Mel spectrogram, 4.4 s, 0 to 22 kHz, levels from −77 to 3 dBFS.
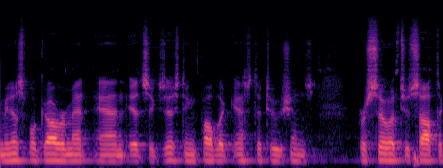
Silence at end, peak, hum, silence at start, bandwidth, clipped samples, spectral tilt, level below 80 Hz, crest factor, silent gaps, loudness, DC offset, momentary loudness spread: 0 s; -8 dBFS; none; 0 s; 15.5 kHz; under 0.1%; -5 dB/octave; -64 dBFS; 20 dB; none; -27 LUFS; under 0.1%; 11 LU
